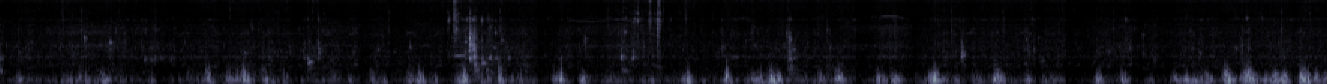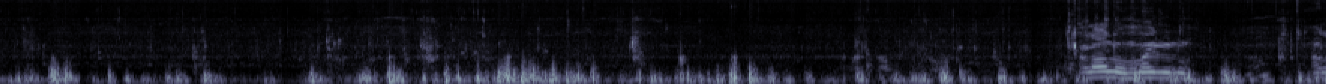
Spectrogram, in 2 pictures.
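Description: A fishing reel whirs as a man winds in the line.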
